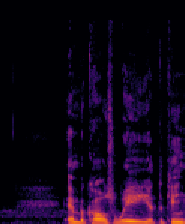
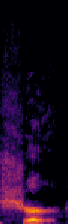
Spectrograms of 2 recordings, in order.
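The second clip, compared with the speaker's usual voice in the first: much higher, louder dismissive sure; curt annoyed sure; 7 semitones higher, 6 dB louder than usual. Retold or imitated. Annoying dryer salesman answering the customer, curt and dismissive. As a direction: toss off the word Sure like he can't be bothered. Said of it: "He said".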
